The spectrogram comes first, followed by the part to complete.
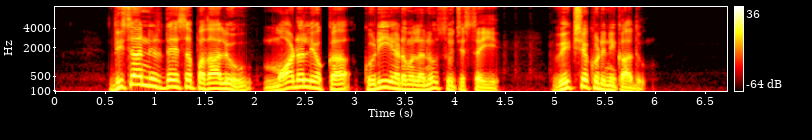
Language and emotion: Telugu, neutral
